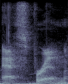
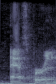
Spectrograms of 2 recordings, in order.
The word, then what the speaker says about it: Asprin: MERS and imperfections by Robert asprin not aspirin as I want to pronounce it and this is the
